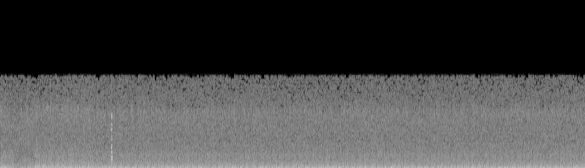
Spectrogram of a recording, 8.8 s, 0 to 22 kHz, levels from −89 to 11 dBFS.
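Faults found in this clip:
Lossy encoding, likely MP3 at a rate consistent with about 64 kbps, throughout the speech. The encoder starves the spectrum, so the top end is cut and weak frequency components flicker between frames. Plainly audible watery, swirly coloring; sibilants chirp, onsets smear.

Damaged data in the compressed stream at 1.65–1.69 s, 5.20–5.24 s and 7.84 s. Corrupt bytes make the decoder misread frames and lose sync until it finds the next header. Heard as brief chirps, squawks, clicks or short holes.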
